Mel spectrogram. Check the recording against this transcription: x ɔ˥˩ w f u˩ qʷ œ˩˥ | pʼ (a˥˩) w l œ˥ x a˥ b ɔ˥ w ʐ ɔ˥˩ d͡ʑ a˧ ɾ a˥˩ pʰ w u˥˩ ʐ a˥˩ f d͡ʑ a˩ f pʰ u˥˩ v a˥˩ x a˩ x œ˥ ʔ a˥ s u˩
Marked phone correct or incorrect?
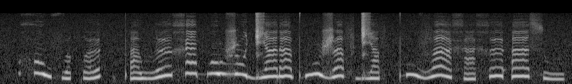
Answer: incorrect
